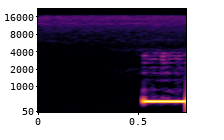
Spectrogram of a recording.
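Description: A telephone busy signal after a dropped call: a steady, loud single tone starts abruptly after half a second of silence and holds until it cuts off.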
